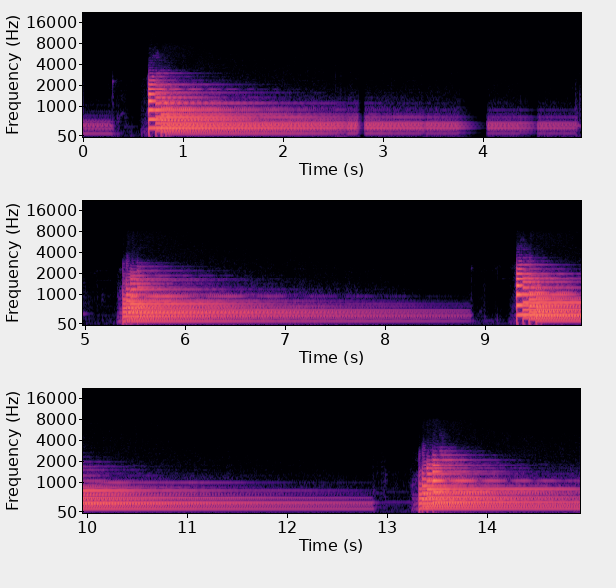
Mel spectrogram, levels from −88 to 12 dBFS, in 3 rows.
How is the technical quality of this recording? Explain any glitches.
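The music is disrupted by a run of stutter followed by two short freezes, all within about two seconds, and throughout, the audio is on a low-bitrate call codec path. The high end stops near 12 kHz, which fits an Opus stream at around 20 kbps.

From 2.51 to 3.45 s there are repeated stalls (stutter): four brief gaps where packets arrived late and the jitter buffer ran dry. Each gap is bridged by stretching the last sound, so the music drags and hiccups. The longest gap is 94 ms, and about 217 ms in total, roughly a quarter of that span, is concealed. On a spectrogram these show as short smeared, repeated patches. The waveform shows slightly flattened stretches rather than clean cuts.

There are two call audio freezes, at 3.75 to 4.05 s and at 4.37 to 4.56 s. At each, the music halts and a fading continuation of the last sound fills the wait, 284 ms and 163 ms respectively. The first fades to about 60 ms of silence before playback resumes. 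The likely cause is packets held up in transit emptying the buffer. Nothing is lost; the music restarts where it stopped, but later. A spectrogram shows horizontal streaks of frozen harmonics decaying out. The first freeze also shows a brief blank band before the texture returns. In the waveform, a decaying envelope then an abrupt restart marks each freeze.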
